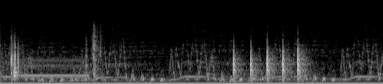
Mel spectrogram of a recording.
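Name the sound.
knocking on a door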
